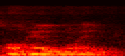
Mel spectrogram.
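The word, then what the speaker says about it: אֹהֶל מוֹעֵד: language is it it is uh uh pronounced as ohelmil. It's o e l m o e d. Okay. Oh moed moed it means uh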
